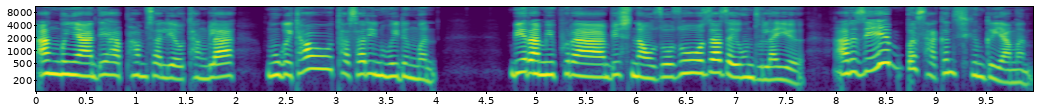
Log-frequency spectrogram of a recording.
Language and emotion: Bodo, disgusted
